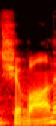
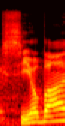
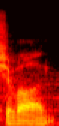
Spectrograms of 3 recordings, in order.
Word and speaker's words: Siobhan: Um, but there's a character named Siobhan in it, but I didn't know how to pronounce Siobhan. So, every time I read it, it was like Seoban, and I'm like, hm, is this character from like Asia?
